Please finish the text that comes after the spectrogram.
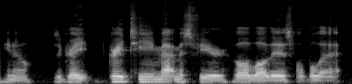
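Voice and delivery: ordinary talk, nothing marked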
